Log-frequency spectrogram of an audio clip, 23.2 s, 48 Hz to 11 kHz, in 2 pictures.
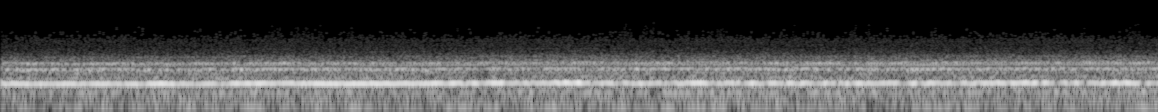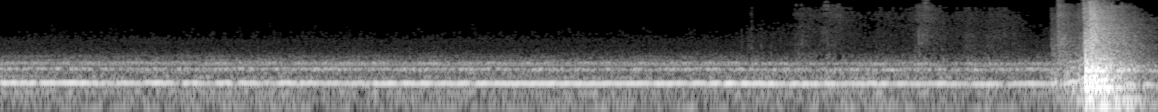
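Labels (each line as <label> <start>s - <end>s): Strong wind blowing outside and someone closing a door. 17.5s - 23.2s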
